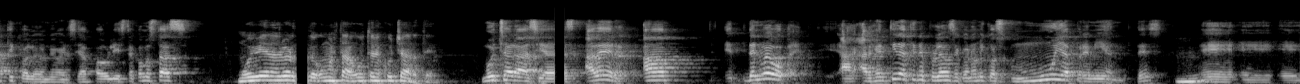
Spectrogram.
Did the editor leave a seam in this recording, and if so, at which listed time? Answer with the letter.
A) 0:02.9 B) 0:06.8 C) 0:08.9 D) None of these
A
